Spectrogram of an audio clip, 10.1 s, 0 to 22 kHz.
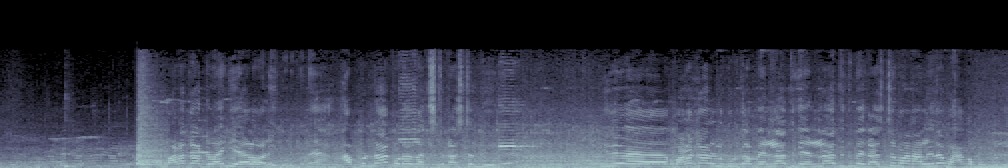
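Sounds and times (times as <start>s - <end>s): background noise: 0.0s - 10.0s
woman talking: 1.6s - 5.1s, 6.0s - 10.0s.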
